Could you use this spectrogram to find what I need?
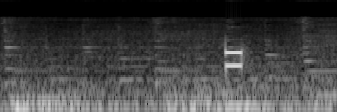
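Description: A single short two-tone keypad beep as a telephone number is dialed. It sounds alone and clearly above a low, muffled background hum.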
